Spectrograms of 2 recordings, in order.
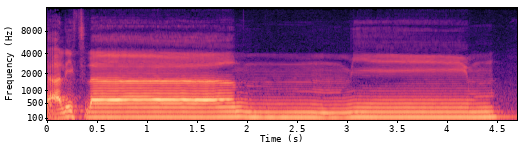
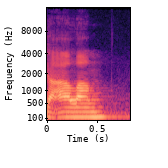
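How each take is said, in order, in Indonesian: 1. Setiap huruf dibaca dengan nama hurufnya masing-masing. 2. Huruf-hurufnya digabung menjadi satu kata pendek. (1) "Ini yang dibaca alif lam mim" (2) "Ini yang dibaca alam"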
